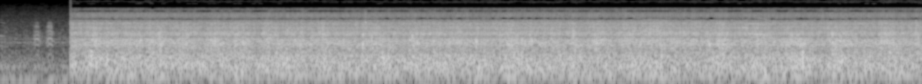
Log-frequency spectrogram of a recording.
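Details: A short quiet moment opens, then constant heavy wind and rushing water noise with a low rumble take over for the rest.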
